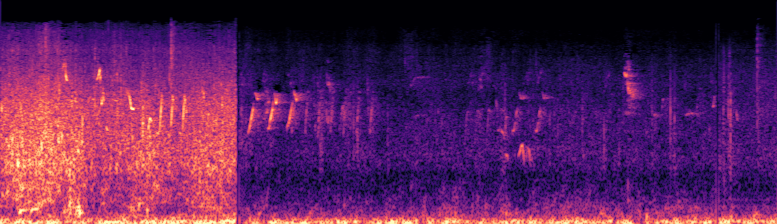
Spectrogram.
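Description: A steady rushing noise that cuts off about two seconds in, followed by birds chirping in short, quick calls over a quiet background.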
